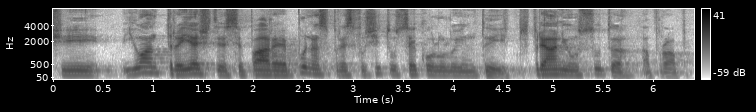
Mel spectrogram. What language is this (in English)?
Romanian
